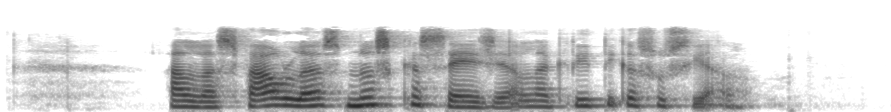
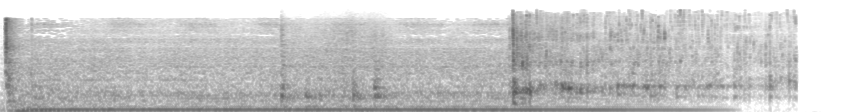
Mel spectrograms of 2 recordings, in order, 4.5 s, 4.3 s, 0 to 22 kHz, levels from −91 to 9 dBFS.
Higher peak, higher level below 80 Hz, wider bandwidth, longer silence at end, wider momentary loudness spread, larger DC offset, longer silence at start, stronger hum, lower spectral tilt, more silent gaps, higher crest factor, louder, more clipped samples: about the same, -2 dBFS vs -4 dBFS; second, -62 dBFS vs -52 dBFS; second, 8 kHz vs 16 kHz; first, 0.75 s vs 0.3 s; second, 11 LU vs 14 LU; neither; first, 0.85 s vs 0 s; neither; first, -4 dB/octave vs -2.5 dB/octave; neither; second, 18 dB vs 32 dB; first, -18 LUFS vs -35 LUFS; neither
